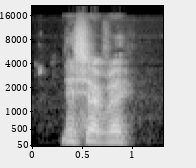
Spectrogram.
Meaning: first/second-person singular imperfect indicative of desservir
- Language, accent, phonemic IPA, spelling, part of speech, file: French, Canada, /de.sɛʁ.vɛ/, desservais, verb, LL-Q150 (fra)-desservais.wav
